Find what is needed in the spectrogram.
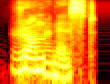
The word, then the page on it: Romanist: Indian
